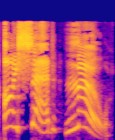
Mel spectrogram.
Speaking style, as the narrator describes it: shrieked Solange

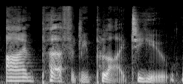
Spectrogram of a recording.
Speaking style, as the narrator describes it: Lupin replied coldly

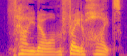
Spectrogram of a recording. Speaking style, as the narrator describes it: William muttered

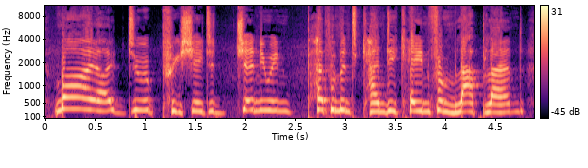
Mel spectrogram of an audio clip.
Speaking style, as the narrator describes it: Albus commented with a satisfied sigh

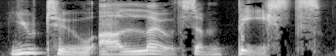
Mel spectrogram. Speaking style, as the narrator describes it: Lupin replied fiercely

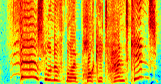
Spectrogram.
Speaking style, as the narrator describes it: cried Lucy

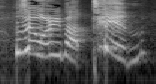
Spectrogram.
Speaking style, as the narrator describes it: Esther screamed

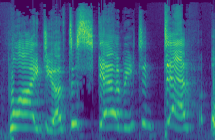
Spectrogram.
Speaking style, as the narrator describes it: Elizabeth shrieked

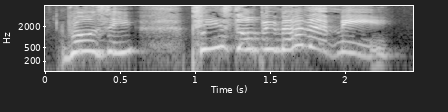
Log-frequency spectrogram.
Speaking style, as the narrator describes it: Cho sobbed

